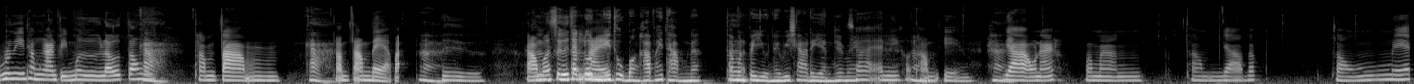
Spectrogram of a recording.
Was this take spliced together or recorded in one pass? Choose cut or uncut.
uncut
